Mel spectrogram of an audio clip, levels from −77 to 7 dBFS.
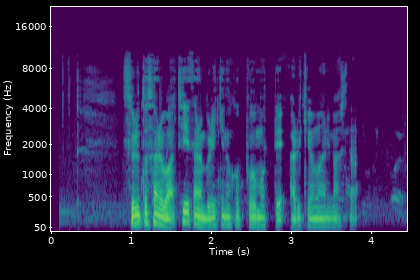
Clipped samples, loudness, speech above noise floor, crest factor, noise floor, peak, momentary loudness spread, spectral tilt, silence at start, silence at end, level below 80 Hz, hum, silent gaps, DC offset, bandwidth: under 0.1%; -19 LUFS; 27 dB; 20 dB; -45 dBFS; 0 dBFS; 21 LU; -6 dB/octave; 0.9 s; 0.1 s; -42 dBFS; none; none; under 0.1%; 10.5 kHz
